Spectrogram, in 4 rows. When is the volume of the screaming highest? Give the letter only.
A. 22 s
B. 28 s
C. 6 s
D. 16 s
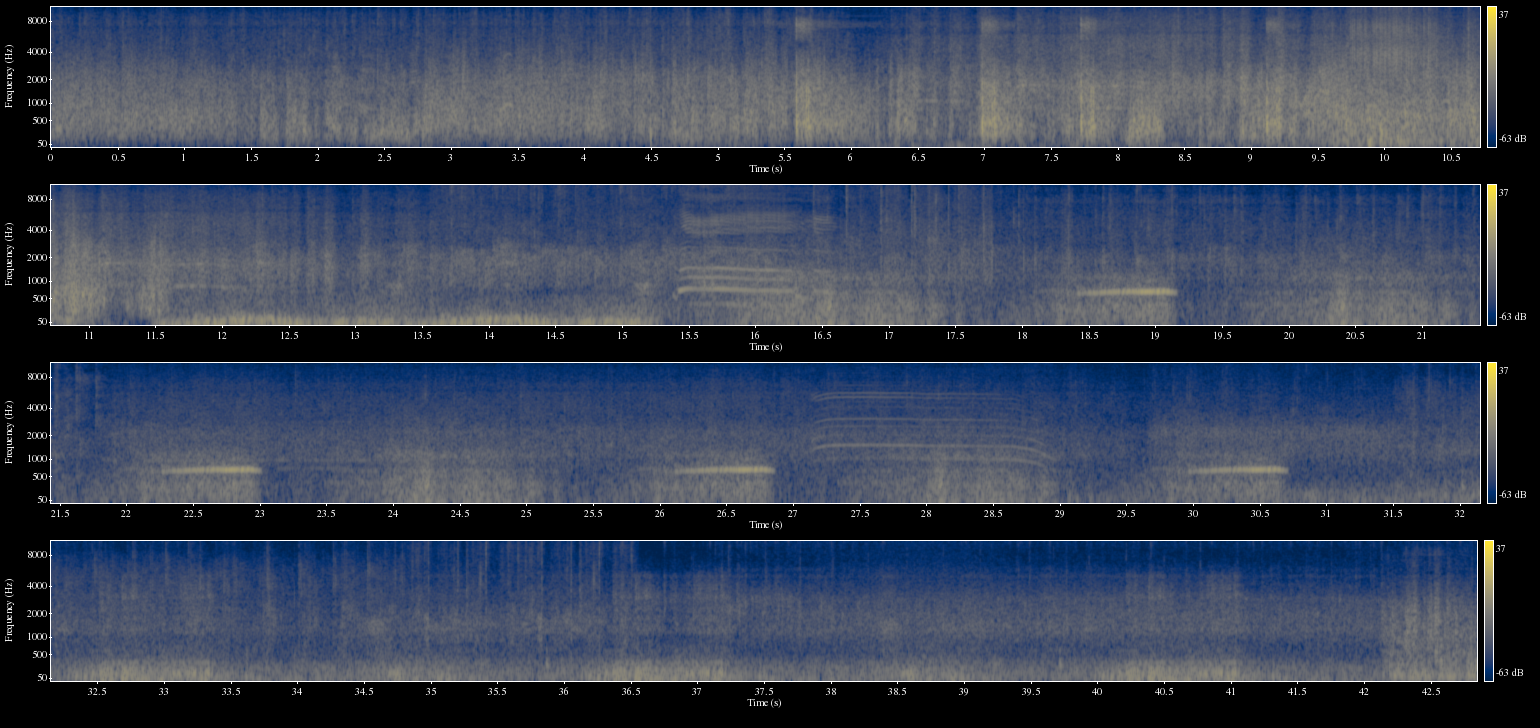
D.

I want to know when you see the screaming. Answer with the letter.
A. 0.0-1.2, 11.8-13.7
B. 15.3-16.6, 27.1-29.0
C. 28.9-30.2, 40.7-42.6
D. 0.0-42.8
B.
